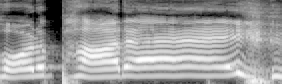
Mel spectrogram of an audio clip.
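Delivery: put-on accented, high, potty stretched out. Retelling how Abby says a line: imitating Abby's accent. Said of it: "The way Abby's accent comes out".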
